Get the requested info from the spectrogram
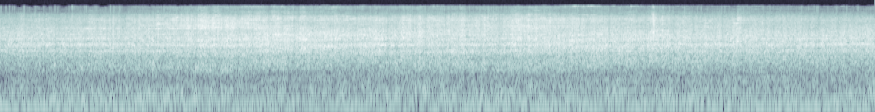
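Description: CSX freight train's cars rolling past close by: loud, steady noise of steel wheels on rail.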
